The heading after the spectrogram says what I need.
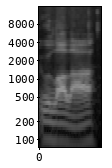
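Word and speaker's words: Ulala: Yeah, the main character of Space Channel 5 is pronounced ooh la la.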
